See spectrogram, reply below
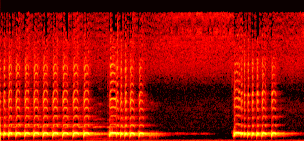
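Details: Local zebra dove (perkutut) from Indonesia cooing in three clear bursts: a long run of quick, evenly pulsed, rolling notes, then two shorter trilled phrases, each fading into a soft tail, with low hum beneath.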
